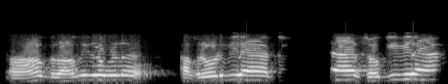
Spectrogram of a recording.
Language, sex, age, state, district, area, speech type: Dogri, male, 45-60, Jammu and Kashmir, Reasi, rural, conversation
